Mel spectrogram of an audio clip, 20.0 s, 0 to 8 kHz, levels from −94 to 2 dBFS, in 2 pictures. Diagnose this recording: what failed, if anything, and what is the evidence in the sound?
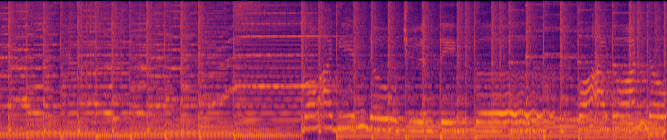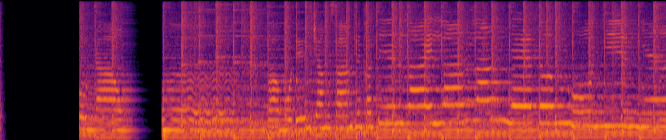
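Network stage, a call audio freeze from 9.99 to 11.22 s. The last sound smears into a fading buzz, then about 1.09 s of near silence, and it picks up right where it left off. Likely packets stalled and the jitter buffer ran dry, inserting a 1.21 s gap.

Then a long network dropout from 11.86 to 12.53 s. The same fading tail, about 0.16 s of quiet, and the audio resumes roughly 0.58 s further on. That chunk was simply never delivered, likely a burst of lost packets rather than a stall.

Jitter buffer speed-up at the call-processing stage, twice: 14.34 to 16.28 s runs at 152% speed, shedding around a second, and 17.68 to 19.01 s at 108%, dropping roughly 150 ms. Pitch holds while it sounds rushed. That's the buffer trimming pitch periods to shed its backlog. Everything sits under 8 kHz through the codec path, consistent with a wideband call codec.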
